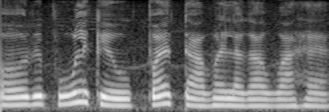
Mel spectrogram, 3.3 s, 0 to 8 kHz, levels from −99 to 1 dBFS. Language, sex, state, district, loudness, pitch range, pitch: Hindi, female, Bihar, Katihar, -15 LUFS, 175-220 Hz, 190 Hz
